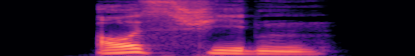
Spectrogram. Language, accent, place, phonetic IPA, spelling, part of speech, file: German, Germany, Berlin, [ˈaʊ̯sˌʃiːdn̩], ausschieden, verb, De-ausschieden.ogg
- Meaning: inflection of ausscheiden: 1. first/third-person plural dependent preterite 2. first/third-person plural dependent subjunctive II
